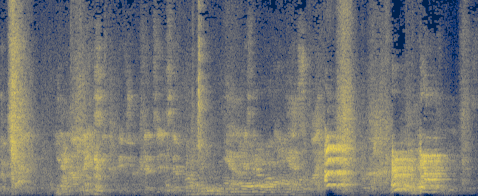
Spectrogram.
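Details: Huskies home alone in their owners' former place, one only a year old, vocalizing in a busy mix of harsh barks, drawn-out yowls and high yips, voices overlapping with no pauses.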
